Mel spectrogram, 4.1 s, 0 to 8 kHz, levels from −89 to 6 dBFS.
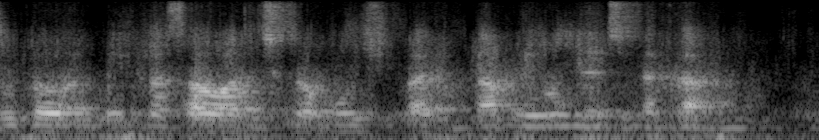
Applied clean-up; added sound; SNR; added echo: neural separator model SepFormer DNS4.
